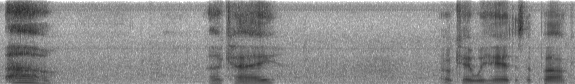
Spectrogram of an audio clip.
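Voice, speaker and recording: A man's voice: medium pitch, slight background noise. A man giving casual, rambling commentary on a video game playthrough and reminiscing as he plays. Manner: rambling, reminiscing, soft-spoken. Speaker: let's play commentator.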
